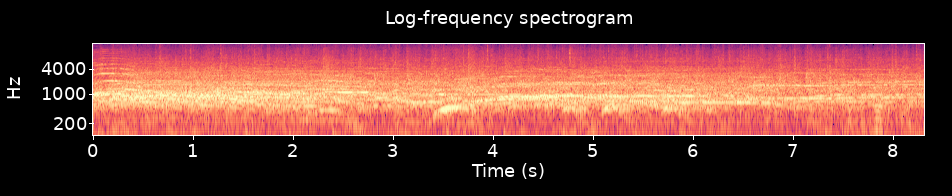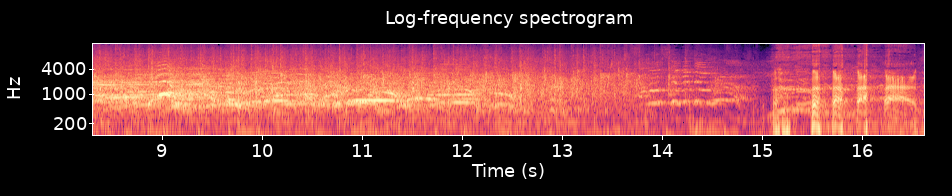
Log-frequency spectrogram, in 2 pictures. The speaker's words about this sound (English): Let's see you Schwartzman scholars and other friends make some noise.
